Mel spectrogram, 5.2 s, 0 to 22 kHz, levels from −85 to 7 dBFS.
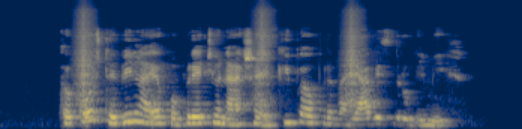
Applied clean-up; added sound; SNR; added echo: neural mask model Resemble Enhance denoiser.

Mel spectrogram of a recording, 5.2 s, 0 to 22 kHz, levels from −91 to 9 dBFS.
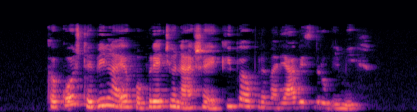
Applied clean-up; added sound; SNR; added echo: none; none; none; none.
